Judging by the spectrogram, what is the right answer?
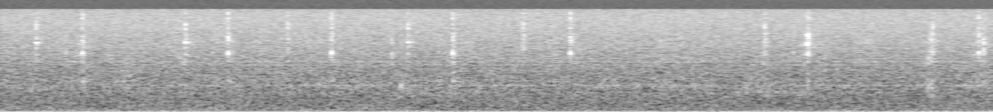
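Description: Near silence: a faint low hum of room tone with a scattering of faint computer mouse clicks.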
